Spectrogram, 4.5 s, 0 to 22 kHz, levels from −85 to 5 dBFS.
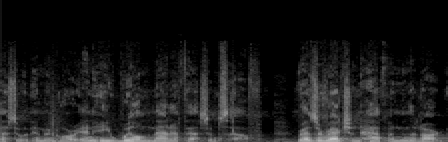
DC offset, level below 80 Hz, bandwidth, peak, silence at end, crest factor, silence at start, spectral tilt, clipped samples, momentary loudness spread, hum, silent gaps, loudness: under 0.1%; -62 dBFS; 16 kHz; -12 dBFS; 0 s; 20 dB; 0 s; -5 dB/octave; under 0.1%; 12 LU; none; none; -32 LUFS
